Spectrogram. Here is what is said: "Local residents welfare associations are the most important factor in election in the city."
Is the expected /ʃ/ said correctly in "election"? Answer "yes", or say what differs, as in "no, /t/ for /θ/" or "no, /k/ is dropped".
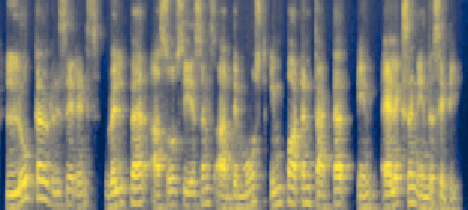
no, /s/ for /ʃ/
